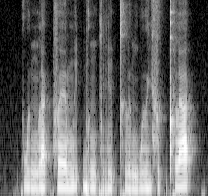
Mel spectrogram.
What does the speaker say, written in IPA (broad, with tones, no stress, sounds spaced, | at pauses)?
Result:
k w ɯ˩˦ ŋ l a˨˩ k̚ f ɛː˧ m i˥˩ t̚ b ɯ˧ ŋ k r i˨˩ ʔ kʰ l ɯ˩˦ ŋ w ɯː˧ j f e˥˩ k̚ pʰ l a˥˩ k̚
